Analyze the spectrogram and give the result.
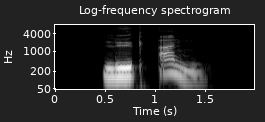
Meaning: singular imperative of anlügen
- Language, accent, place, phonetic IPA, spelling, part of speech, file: German, Germany, Berlin, [ˌlyːk ˈan], lüg an, verb, De-lüg an.ogg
